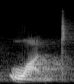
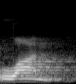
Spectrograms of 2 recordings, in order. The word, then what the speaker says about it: want: आपको तो आप करेंगे वांट। वांट बोलने के लिए वांट बोल सकते हैं इसको, या और भी अभी साउंड में टी को साइलेंट करके बोल सकते हैं। आप बोल सकते हैं वान।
